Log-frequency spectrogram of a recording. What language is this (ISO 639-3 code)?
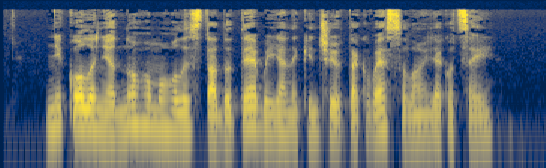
ukr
